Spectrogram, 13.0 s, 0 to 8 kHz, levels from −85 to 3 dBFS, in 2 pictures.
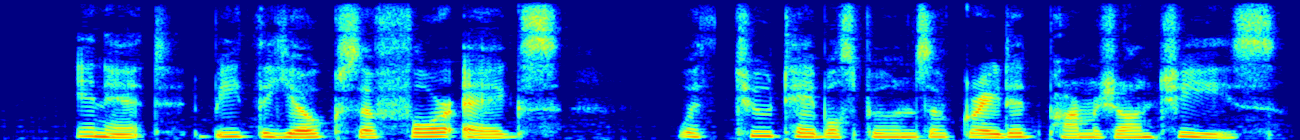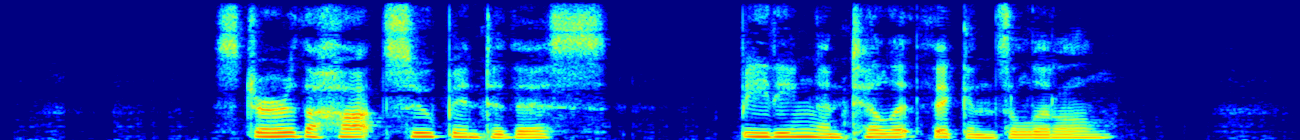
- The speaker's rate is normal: No, slow, 125 wpm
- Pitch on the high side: Yes, high, 200 Hz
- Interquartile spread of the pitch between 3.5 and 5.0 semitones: No, average, 3.1 semitones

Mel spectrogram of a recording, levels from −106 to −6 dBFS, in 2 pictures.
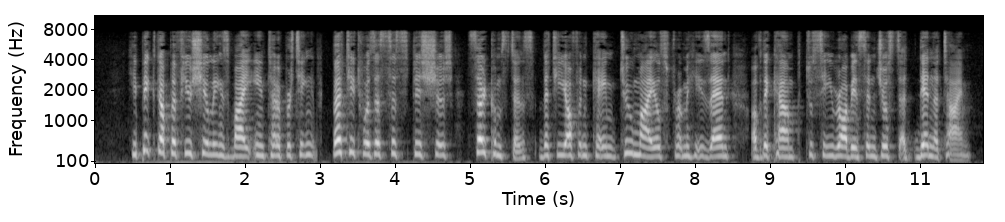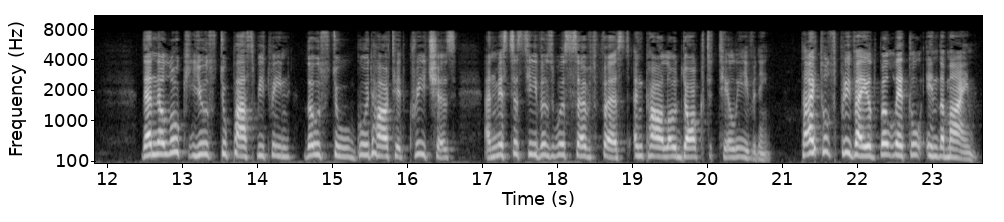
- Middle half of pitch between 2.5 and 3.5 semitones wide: Yes, average, 3.1 semitones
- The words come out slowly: No, average, 160 wpm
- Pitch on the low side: No, high, 220 Hz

